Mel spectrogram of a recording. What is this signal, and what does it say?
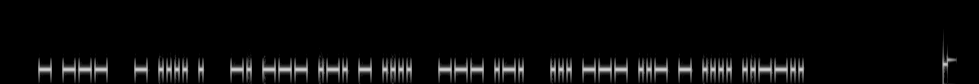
Morse code, heard as a keyed tone, about 30 wpm, 700 Hz. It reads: TO THE NORTH OR SOUTH?
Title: Sentences from Top 1000 Words - Review Part 2 - 30wpm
